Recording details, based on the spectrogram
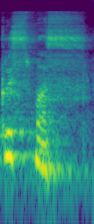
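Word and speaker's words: Christmas: butcher butcher ಹಾಗೆ ಇಲ್ಲಿ ಇಲ್ಲಿ ಕೂಡ ಸೈಲೆಂಟ್ ಇದ ಕ್ರಿಸ್ಮಸ್ ಕ್ರಿಸ್ಮಸ್ ಈ ಹಿಂದೆ ಈ ವಿಡಿಯೋ ಮಾಡಿದಾಗ ಇದರಲ್ಲಿ ನಾನು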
